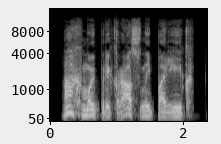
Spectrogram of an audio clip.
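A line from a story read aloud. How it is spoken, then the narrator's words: Sad sigh. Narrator (Russian): вздохнул с грустью Джакомон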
